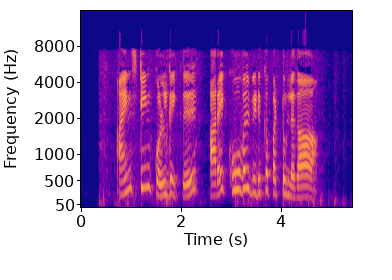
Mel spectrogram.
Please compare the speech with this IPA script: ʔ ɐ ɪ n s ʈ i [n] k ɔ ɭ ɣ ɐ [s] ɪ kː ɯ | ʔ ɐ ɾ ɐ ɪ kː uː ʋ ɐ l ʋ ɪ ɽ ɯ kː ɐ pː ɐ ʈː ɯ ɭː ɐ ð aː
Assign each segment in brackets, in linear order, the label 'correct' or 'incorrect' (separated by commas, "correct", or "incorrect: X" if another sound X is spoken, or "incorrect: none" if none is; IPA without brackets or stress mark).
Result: correct, incorrect: none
